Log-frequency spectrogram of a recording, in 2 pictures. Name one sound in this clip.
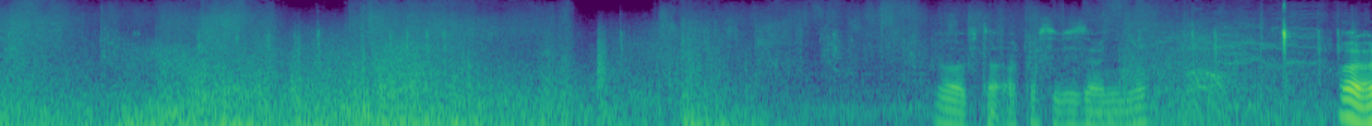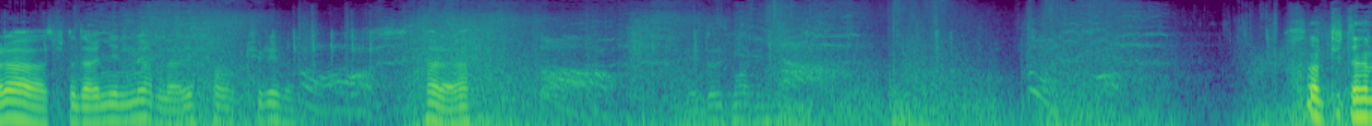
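Magic spells crackle and whoosh in a battle.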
